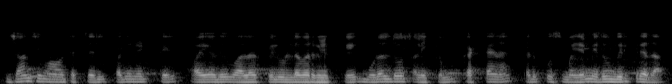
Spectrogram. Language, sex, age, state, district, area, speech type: Tamil, male, 18-30, Tamil Nadu, Perambalur, rural, read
